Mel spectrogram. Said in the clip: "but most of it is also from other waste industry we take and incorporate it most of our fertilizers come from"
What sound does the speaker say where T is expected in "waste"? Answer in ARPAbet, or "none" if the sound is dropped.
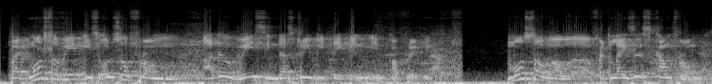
none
